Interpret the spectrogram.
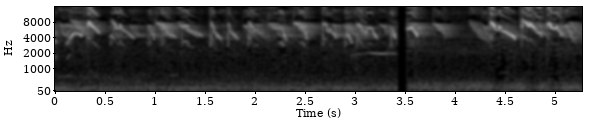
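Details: Oriental white-eye in 'ngalas' song, used as a lure for other white-eyes: a series of high, downward-slurred whistles and chips at a quick pace, one brief silent gap, then sharper notes resuming.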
